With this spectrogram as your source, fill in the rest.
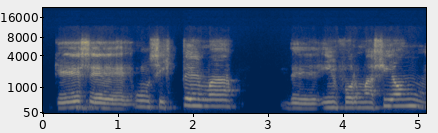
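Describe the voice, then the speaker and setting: This man talks at a very slow pace. His pitch is high, with ordinary pitch variation. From Uruguay. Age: 60s. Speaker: marine pilot and teacher. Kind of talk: interview. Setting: video call.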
